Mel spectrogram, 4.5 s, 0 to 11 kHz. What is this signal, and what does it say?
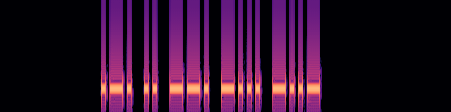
Morse code, heard as a keyed tone, about 27 wpm, 700 Hz. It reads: RIGBX
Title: Code Groups - 5 Letters - 28wpm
